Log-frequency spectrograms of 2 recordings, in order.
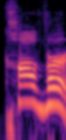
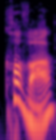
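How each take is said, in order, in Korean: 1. 마지막 r은 분명히 발음돼요. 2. 마지막 r은 빠지고, 모음으로 끝나요. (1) "당연히 영국식 발음이니까 cover 이렇게 들리지 않고요" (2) "R 발음을 갖다가 모음처럼 발음하면 영국식 발음이에요"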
